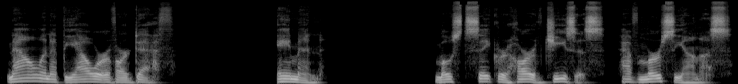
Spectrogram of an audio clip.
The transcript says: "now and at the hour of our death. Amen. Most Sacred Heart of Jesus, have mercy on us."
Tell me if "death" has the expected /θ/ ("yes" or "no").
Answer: yes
